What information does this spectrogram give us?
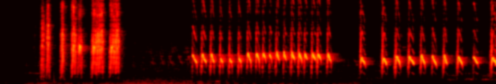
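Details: Grey-cheeked bulbul in lively song, recorded as a master for teaching caged songbirds: harsh noisy notes open, then a fast run of high chirps, and after a short break a slower series of evenly spaced chirps.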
